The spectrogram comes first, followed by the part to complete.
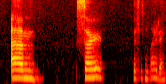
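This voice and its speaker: With a strong northern English accent, a woman speaks at a moderate pace in a high pitch and a monotone, flat intonation. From northern England. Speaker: PhD student researcher. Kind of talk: conference talk. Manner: halting, many fillers.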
